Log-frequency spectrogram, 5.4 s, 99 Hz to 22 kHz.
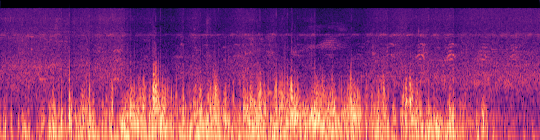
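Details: A crowd of California sea lions on a floating dock by Old Fisherman's Wharf, Monterey, California, barks together in a rough, low, overlapping chorus, 21 March 2013.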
